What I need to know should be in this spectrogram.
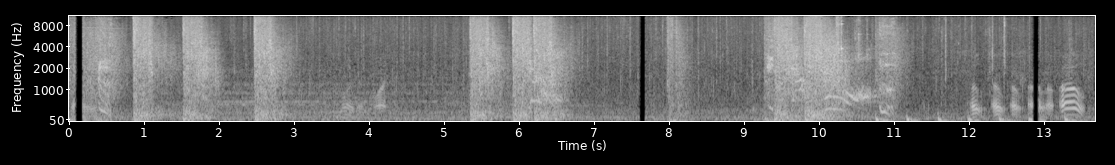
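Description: A man talks with animation through a microphone.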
